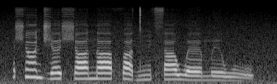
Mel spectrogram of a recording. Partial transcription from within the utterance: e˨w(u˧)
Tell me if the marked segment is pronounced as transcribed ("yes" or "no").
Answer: no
